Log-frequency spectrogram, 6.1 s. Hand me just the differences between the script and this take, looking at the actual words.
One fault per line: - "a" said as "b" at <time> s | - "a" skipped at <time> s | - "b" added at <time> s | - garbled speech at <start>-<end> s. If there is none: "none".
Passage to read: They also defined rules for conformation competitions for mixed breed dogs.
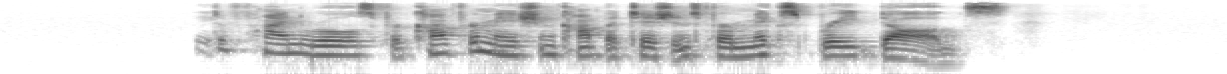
- "also" skipped at 1.1 s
